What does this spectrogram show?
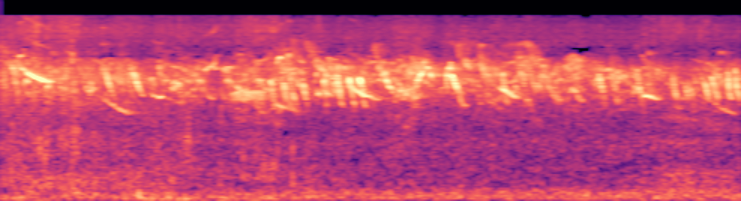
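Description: Birds chirping: a dense, unbroken run of quick, high, falling chirps, several calls overlapping.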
